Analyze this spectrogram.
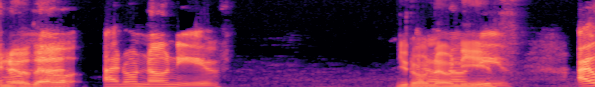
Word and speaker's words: Neve: Somebody asked about how Neve's name is spelled. It's just N-E-V. Mm-hmm. Which you would think was like Nev. But it's Neve.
